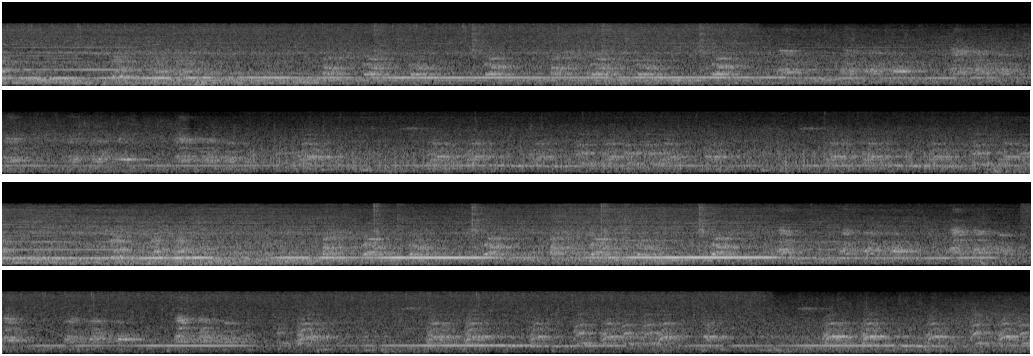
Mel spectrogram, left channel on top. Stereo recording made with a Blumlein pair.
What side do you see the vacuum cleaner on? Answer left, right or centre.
right.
